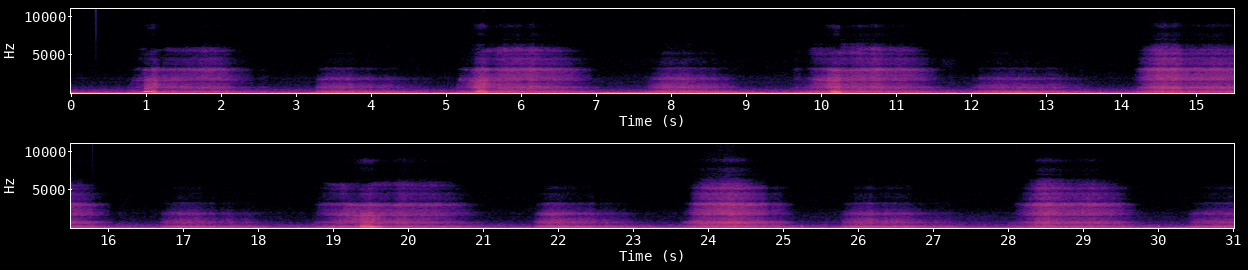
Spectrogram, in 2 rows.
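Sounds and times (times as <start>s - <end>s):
man breathing slowly: 0.8s - 31.0s.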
